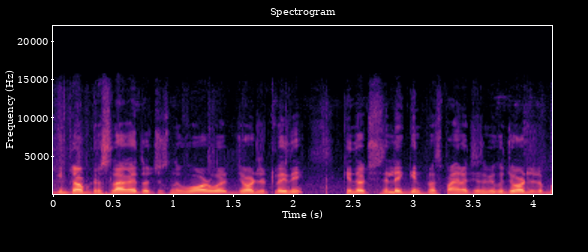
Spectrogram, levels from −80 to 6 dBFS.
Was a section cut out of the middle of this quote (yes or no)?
no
